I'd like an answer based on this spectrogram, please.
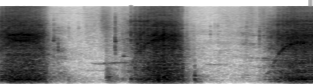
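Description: Fabric Roman shade being pulled down by hand in three strokes, each about a second of whirring rasp; the last stroke rises and then falls in pitch.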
